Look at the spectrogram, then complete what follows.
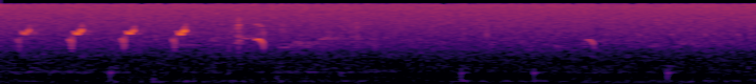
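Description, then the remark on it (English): A male bird's flight song: four quick, high, thin chirps in the first second or so, then only faint traces over a quiet, steady low hum. “Oh, and here comes another male in flight song.”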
